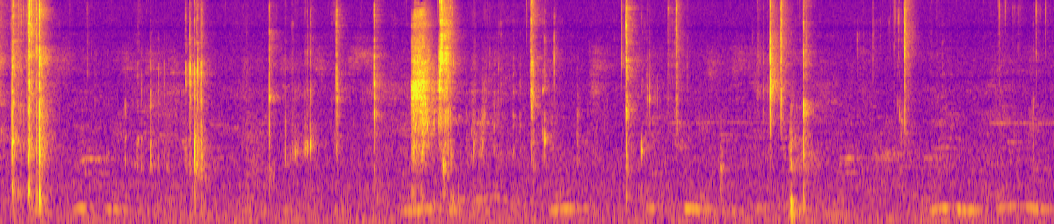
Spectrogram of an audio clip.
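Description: A person chewing snow crab meat, with irregular sharp clicks and crackles from the crab legs.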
